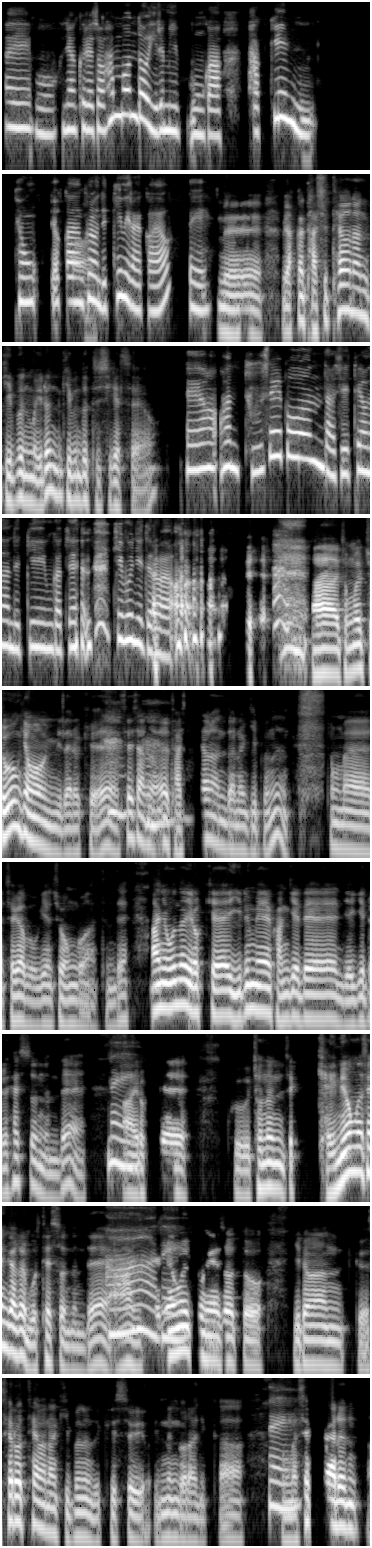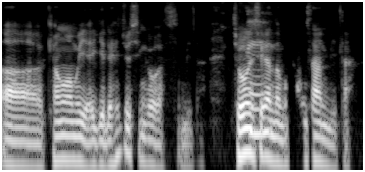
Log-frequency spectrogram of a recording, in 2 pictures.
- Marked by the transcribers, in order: tapping; other background noise; laughing while speaking: "같은"; laugh; laughing while speaking: "들어요"; laughing while speaking: "네"; laugh
- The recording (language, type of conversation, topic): Korean, podcast, 네 이름에 담긴 이야기나 의미가 있나요?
